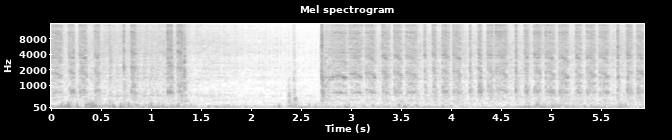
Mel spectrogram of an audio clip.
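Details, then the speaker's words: 1987 Toyota Corolla FX 1.6L, stored since 1999, cranked with an electric pump feeding a primed mechanical pump after suspected water in the carb. Steady starter churn with pauses and no catch: crank, no start; an electronic fault is suspected. "Well, we can't get this thing to run, and I'm not going to bore you with this"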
